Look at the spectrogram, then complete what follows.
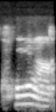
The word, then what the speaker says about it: corps: And in French, it's very common to have silent letters, especially at the end of the word.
